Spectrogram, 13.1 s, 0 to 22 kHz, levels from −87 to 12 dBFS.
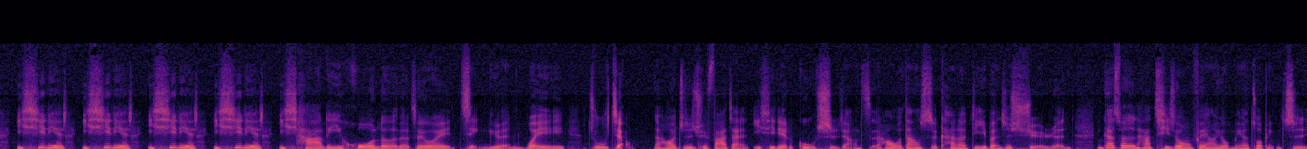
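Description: A speech recording with a broken-record loop from 0.66 s to 2.96 s. A fragment about 0.66 s long repeats exactly, four times back to back. The speech due in that span never plays. The likely cause is a stalled player or stream resending its last buffer. Faint room noise sits about 36 dB below the speech.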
